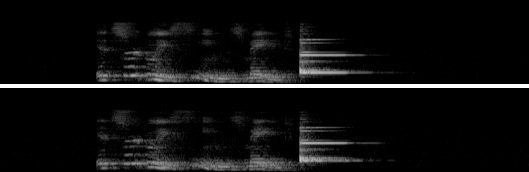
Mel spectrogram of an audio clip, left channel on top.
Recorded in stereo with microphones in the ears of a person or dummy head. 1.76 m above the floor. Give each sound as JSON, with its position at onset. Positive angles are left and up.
{"t": 1.0, "sound": "a woman speaking", "side_deg": 20, "distance_m": 4.5}
{"t": 3.0, "sound": "a bell", "side_deg": 0, "distance_m": 1.5}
